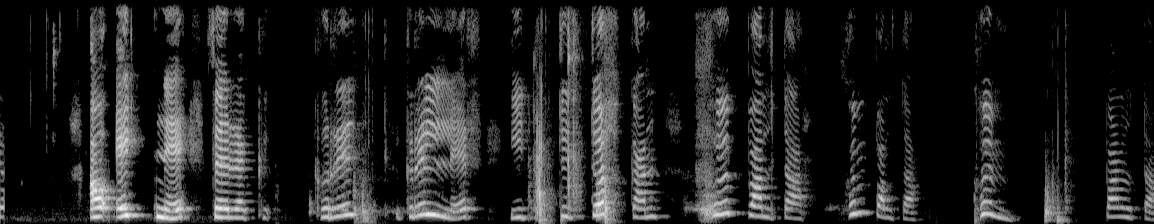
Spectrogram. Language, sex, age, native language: Icelandic, male, 11, Icelandic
